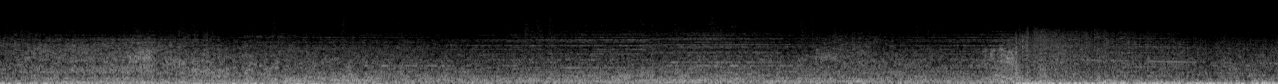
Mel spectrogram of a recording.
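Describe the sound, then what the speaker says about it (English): An orbital defense cannon fires in the video game Halo Reach, a heavy booming blast rising out of a constant rumbling battle din. Smaller explosive bursts break through the sustained roar now and then. "Orbital defense is standing by to take the shot."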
